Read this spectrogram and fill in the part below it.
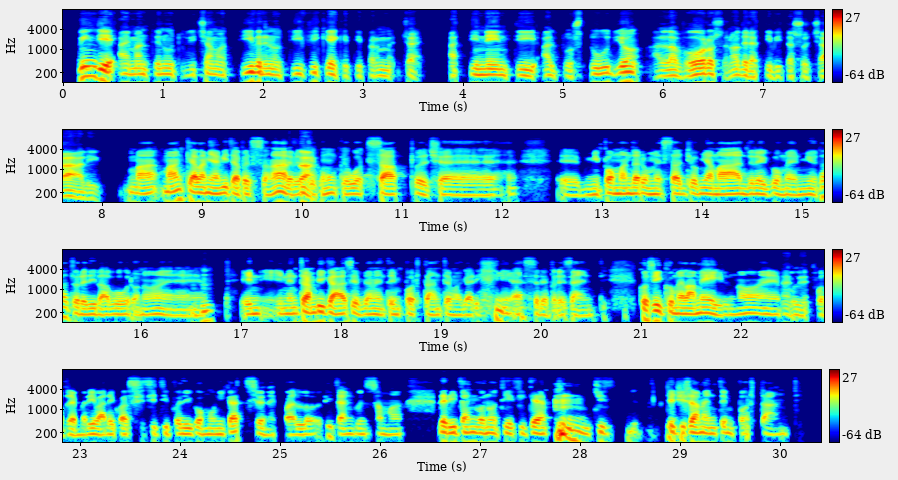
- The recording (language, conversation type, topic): Italian, podcast, Quali abitudini aiutano a restare concentrati quando si usano molti dispositivi?
- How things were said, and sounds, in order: "cioè" said as "ceh"; other background noise; "cioè" said as "ceh"; tsk; chuckle; tapping; throat clearing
